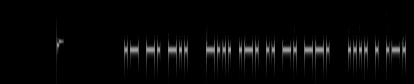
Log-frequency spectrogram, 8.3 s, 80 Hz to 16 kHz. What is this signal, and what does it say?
Morse code, heard as a keyed tone, about 22 wpm, 700 Hz. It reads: AND BRING HER
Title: Sentences from Top 1000 Words - Review Part 3 - 22wpm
